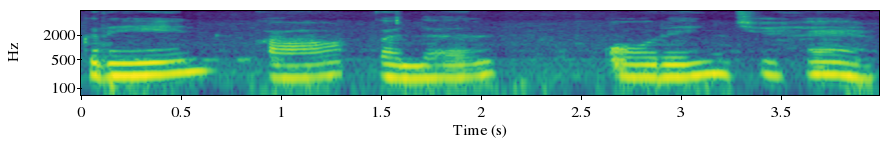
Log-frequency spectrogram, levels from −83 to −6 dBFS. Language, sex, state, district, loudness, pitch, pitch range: Hindi, female, Haryana, Charkhi Dadri, -15 LUFS, 205 Hz, 190-225 Hz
